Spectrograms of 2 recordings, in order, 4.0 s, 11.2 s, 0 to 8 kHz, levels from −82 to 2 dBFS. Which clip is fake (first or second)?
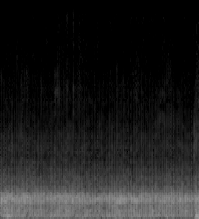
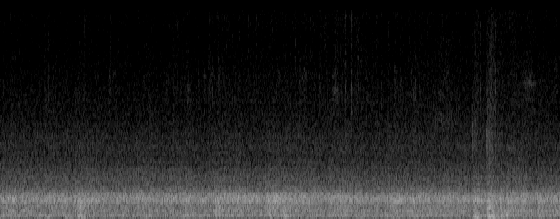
first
